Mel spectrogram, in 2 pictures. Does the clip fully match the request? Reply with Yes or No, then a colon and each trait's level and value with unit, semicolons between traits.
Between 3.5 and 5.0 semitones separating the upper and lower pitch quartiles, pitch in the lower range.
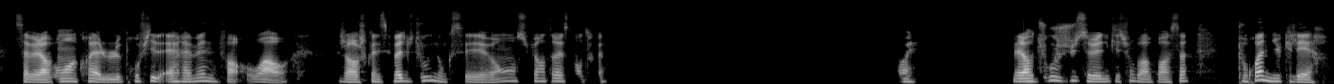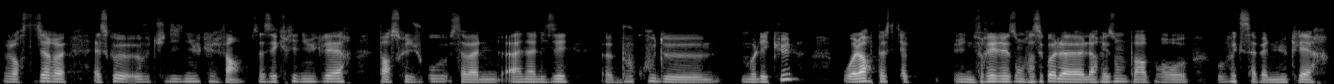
No: average, 2.8 semitones; low, 130 Hz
